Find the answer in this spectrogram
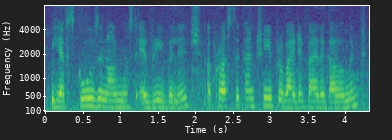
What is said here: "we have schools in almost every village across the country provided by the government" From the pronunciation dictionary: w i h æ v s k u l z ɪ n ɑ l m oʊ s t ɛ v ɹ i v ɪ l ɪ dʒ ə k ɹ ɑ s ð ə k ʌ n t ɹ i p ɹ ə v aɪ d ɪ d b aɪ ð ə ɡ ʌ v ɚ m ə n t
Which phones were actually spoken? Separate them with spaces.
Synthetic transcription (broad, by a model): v i h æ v s k u l z ɪ n ɑ l m oʊ s t ɛ v ɹ i v ɪ l ɪ dʒ ə k ɹ ɑ s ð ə k ʌ n t ɹ i p ɹ ə v aɪ d ɪ d b aɪ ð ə ɡ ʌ v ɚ m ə n t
